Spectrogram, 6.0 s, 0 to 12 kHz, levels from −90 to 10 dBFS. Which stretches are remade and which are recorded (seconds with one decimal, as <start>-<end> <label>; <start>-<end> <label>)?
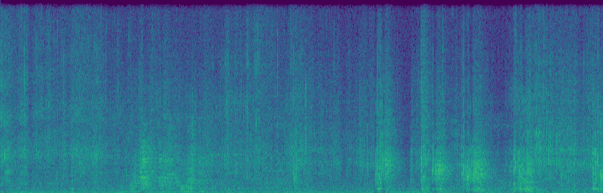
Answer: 0.0-1.1 recorded; 1.1-3.7 remade; 3.7-5.1 recorded; 5.1-6.0 remade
